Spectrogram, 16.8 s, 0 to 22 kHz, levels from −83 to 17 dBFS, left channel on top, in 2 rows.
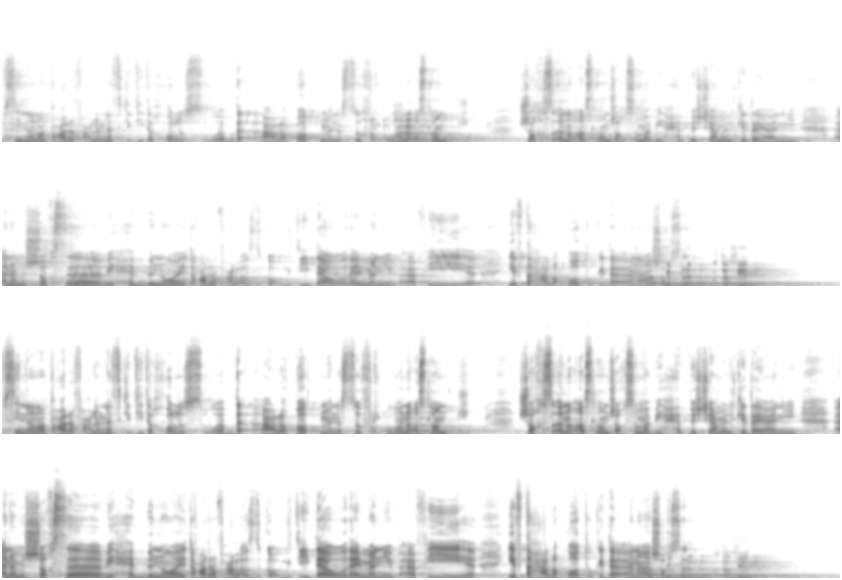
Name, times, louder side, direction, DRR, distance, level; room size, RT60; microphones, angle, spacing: voice 1, 0.0-4.5 4.9-15.3, right 7 dB, 85° right, 0.6 m, -34 dB
voice 2, 3.8-4.2 14.8-15.8, left 2 dB, 40° left, 2.8 m, -40 dB
23.0 x 19.5 x 6.6 m
head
